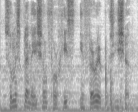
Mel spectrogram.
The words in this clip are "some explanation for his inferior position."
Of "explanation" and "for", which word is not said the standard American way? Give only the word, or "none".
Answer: none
